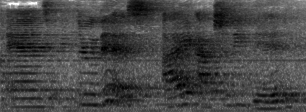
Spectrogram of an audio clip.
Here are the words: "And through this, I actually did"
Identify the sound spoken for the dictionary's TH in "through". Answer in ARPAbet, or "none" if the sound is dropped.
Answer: TH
